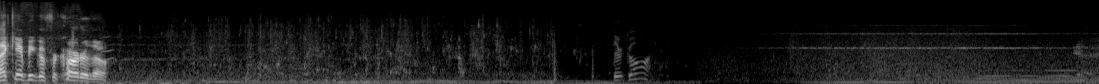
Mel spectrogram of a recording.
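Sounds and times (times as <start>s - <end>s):
speech: 0.0s - 1.2s
water pouring and splashing: 0.0s - 7.6s.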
